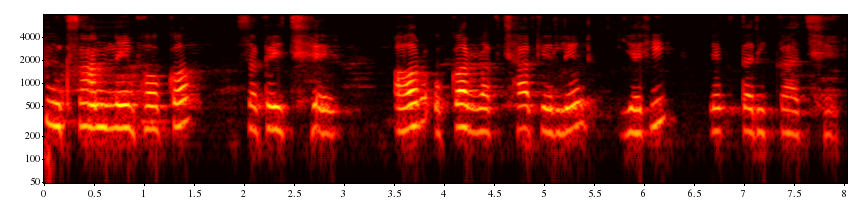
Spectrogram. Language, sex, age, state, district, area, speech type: Maithili, female, 45-60, Bihar, Madhubani, rural, spontaneous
